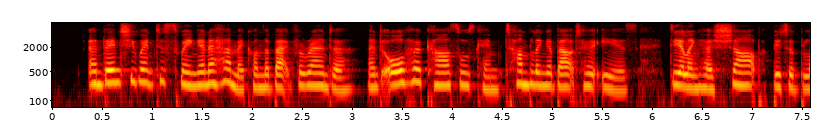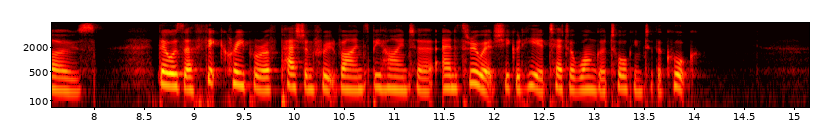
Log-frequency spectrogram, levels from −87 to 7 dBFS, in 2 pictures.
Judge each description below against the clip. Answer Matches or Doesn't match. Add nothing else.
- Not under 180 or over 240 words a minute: Matches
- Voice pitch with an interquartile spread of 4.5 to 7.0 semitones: Doesn't match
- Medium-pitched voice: Doesn't match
